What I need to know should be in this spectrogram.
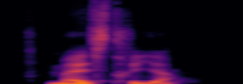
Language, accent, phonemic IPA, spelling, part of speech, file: French, France, /ma.ɛs.tʁi.ja/, maestria, noun, LL-Q150 (fra)-maestria.wav
- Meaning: mastery (in an artistic or technical field)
